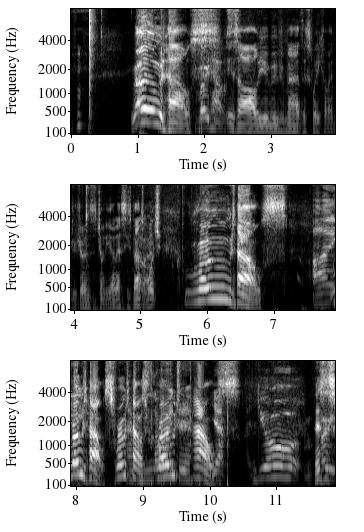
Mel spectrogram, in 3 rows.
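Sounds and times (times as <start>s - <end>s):
speech: 0.0s - 11.8s
hand clapping: 0.2s - 0.6s, 8.8s - 10.4s.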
